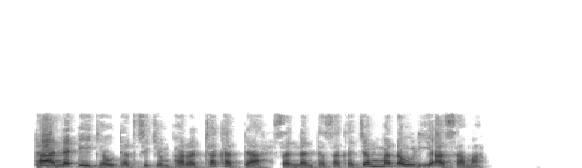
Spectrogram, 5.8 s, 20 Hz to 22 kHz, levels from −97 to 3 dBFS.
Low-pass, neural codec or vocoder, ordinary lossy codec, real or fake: 7.2 kHz; none; MP3, 64 kbps; real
